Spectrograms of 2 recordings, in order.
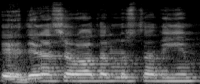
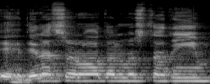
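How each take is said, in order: No difference in how they are said.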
